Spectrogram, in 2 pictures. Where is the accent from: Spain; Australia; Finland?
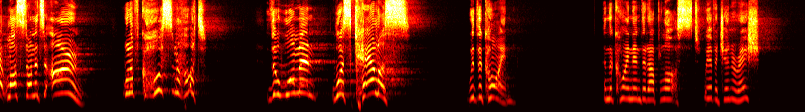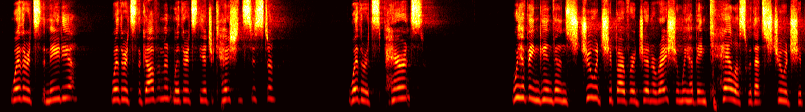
Australia; I come from Australia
